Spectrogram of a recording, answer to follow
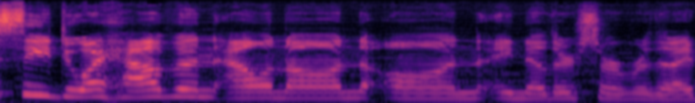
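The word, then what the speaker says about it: Allanon: Uh, and Alanon and that is the correct pronunciation.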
